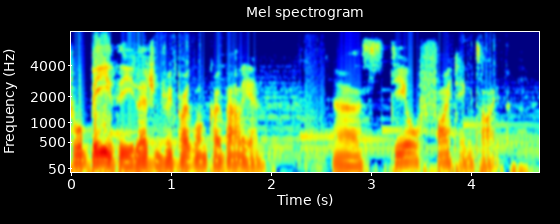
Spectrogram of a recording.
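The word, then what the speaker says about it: Cobalion: hello i've been searching for the legendary pokemon co valley i'm not i'm not going to call it cobalian even though that's what it's supposed to be pronounced like just sounds weird uh for decades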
